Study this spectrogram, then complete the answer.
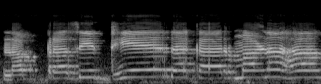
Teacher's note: సిద్ధ్యే తర్వాత ఉన్న ద కి మహాప్రాణం లేదు గమనించండి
